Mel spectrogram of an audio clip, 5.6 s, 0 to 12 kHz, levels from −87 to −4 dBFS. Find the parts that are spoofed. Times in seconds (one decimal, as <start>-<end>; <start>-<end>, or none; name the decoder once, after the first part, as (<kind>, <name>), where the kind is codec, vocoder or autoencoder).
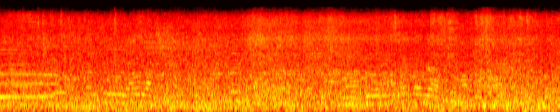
3.1-4.3 (codec, SNAC)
